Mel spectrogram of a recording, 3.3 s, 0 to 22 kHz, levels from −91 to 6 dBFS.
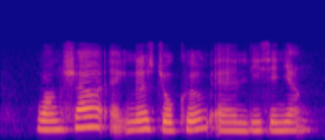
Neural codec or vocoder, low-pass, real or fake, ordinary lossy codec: none; 7.2 kHz; real; none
